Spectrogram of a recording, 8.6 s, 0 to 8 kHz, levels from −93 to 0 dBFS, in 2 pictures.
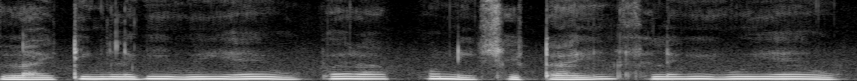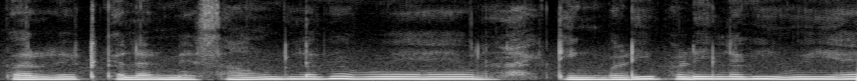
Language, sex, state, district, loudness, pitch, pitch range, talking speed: Hindi, male, Uttarakhand, Tehri Garhwal, -12 LUFS, 215 Hz, 195-220 Hz, 170 wpm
